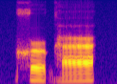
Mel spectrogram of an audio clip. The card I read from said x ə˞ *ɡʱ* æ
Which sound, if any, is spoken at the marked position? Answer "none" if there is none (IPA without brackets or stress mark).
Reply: ɡʱ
